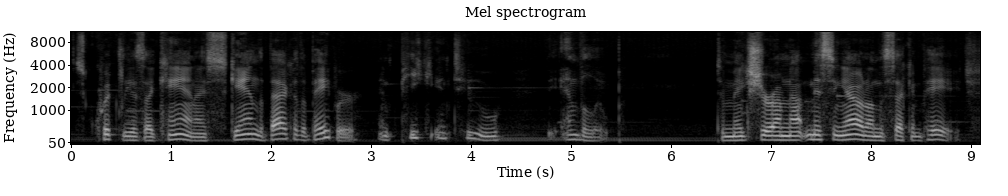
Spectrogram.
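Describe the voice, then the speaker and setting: With a dark tone at a moderate pace, this medium-pitched male let's play host dramatically reads a horror game, interrupting himself with vulgar, profane jabs and mockery. The lo-fi audio has the game's music underneath.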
